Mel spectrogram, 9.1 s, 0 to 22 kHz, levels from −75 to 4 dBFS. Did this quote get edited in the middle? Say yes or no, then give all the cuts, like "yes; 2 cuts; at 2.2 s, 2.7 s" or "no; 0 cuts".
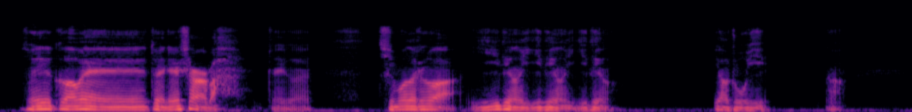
no; 0 cuts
